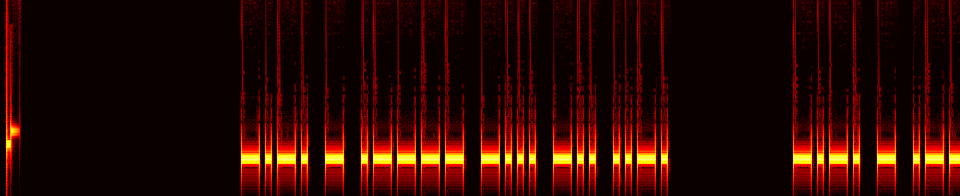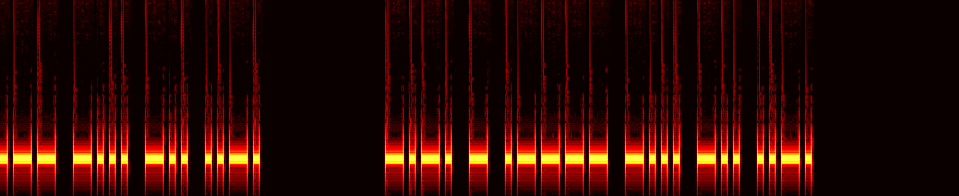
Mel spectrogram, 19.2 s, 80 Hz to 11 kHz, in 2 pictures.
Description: Morse code, heard as a keyed tone, about 21 wpm, 700 Hz. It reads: CT1BDF CT1BDF CT1BDF
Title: DXCC-100 Call Signs - 6 Characters - Repeated 3x - 20wpm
